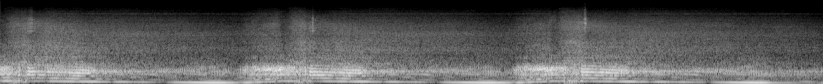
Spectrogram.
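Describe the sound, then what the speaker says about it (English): A Ford Focus ST engine revs up twice from idle, each time climbing sharply and then falling back, close and loud with a rough, throaty exhaust tone. "we'll get a little rev for you now"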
